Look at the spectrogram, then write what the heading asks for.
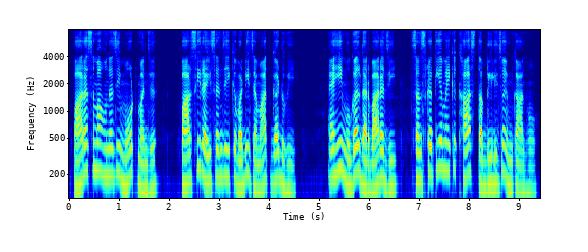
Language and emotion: Sindhi, neutral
